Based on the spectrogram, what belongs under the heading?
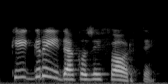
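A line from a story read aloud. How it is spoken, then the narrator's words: Shouted. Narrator (Italian): gridò Smike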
